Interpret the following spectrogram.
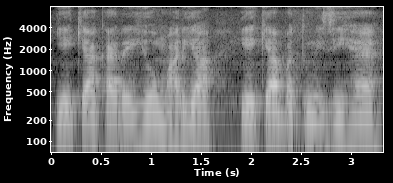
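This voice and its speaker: A man's voice: fairly low pitch, fairly even intonation, warm tone, lightly acted. A man reading the lines of an angry, outspoken young married woman in a storybook narration, scolding. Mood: shocked.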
